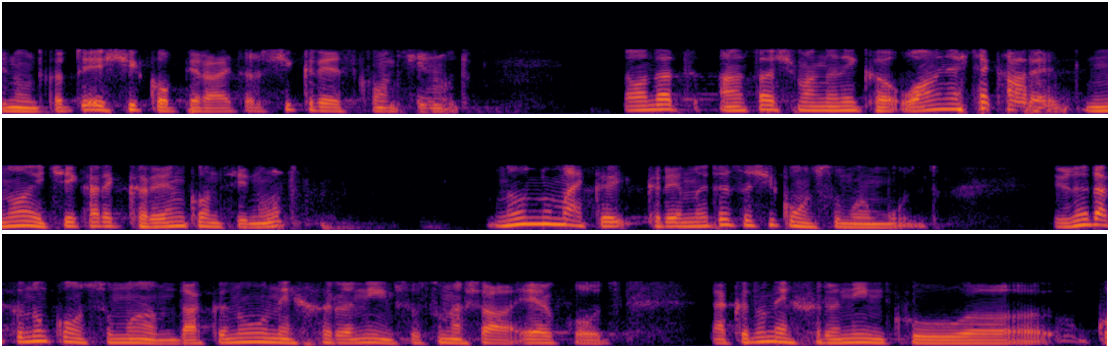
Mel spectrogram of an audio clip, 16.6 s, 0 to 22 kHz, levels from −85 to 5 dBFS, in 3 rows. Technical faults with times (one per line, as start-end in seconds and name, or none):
1.90-2.26 AMR bit errors
4.78-5.34 AMR bit errors
6.84-7.16 AMR bit errors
